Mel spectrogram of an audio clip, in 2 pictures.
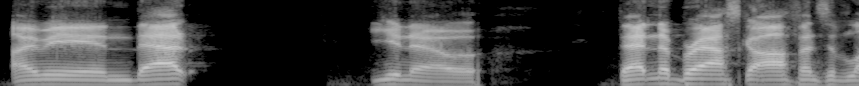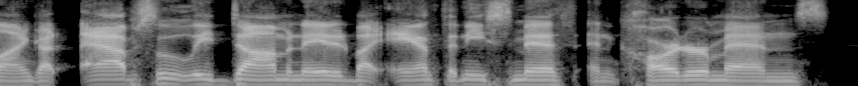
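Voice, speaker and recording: A man in his thirties co-hosting a sports podcast from a room at home on a headset mic, his voice strained from screaming at a game, excitedly rattling off stats. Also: mid-range voice, normal speed, clean tone, no room sound. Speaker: podcast co-host. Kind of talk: casual sports chat. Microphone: headset with studio mic.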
